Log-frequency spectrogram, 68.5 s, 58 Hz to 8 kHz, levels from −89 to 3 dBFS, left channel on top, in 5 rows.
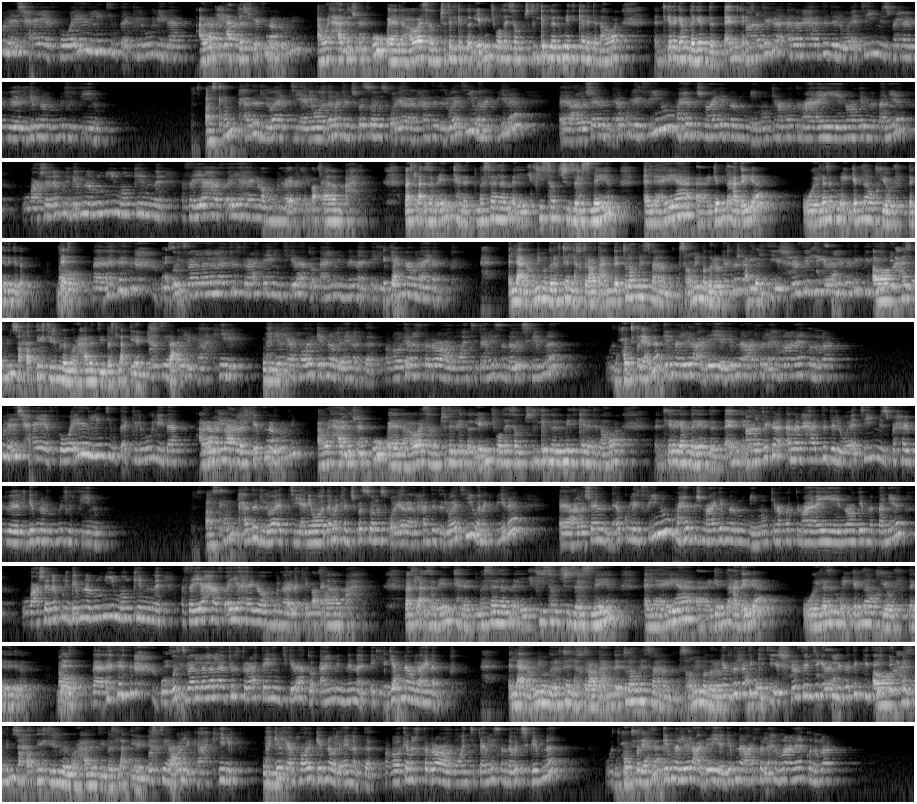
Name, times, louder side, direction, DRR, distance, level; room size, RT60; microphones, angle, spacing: voice 1, 0.0-2.6 3.0-4.4 5.1-5.4 11.1-15.2 17.2-21.5 22.1-27.2 27.7-32.3 41.9-47.9 51.9-54.7 55.0-55.2 57.0-58.3 58.7-63.1 63.8-67.2, right 2 dB, 80° right, 4 dB, 0.3 m, -31 dB
voice 2, 3.0-3.7 4.0-4.2 4.7-11.3 16.7-17.2 31.3-31.8 32.0-32.7 33.1-38.8 39.4-41.4 41.9-42.1 46.9-47.1 48.3-48.4 48.7-51.9 52.2-52.3 53.5-53.6 54.1-57.4 58.7-59.0 64.0-64.6, left 2 dB, 70° left, 2 dB, 0.4 m, -27 dB
2.8 x 2.0 x 2.6 m, 0.81 s
head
